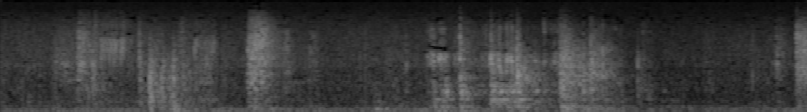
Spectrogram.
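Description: Scattered knocks and rustles, several short sounds with a denser run a few seconds in, over a steady low hum from an old film soundtrack.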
